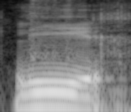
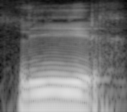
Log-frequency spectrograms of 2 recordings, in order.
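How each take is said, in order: Both takes have the same delivery.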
